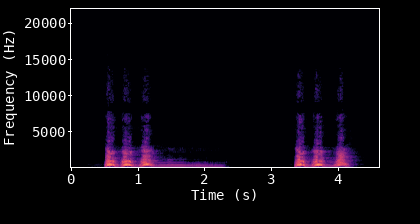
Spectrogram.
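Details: A Goldendoodle, set off by squirrels, gives guard-dog barks in two tight triplets, the first followed by a fading drawn-out whine, with a pause of about a second between volleys.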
